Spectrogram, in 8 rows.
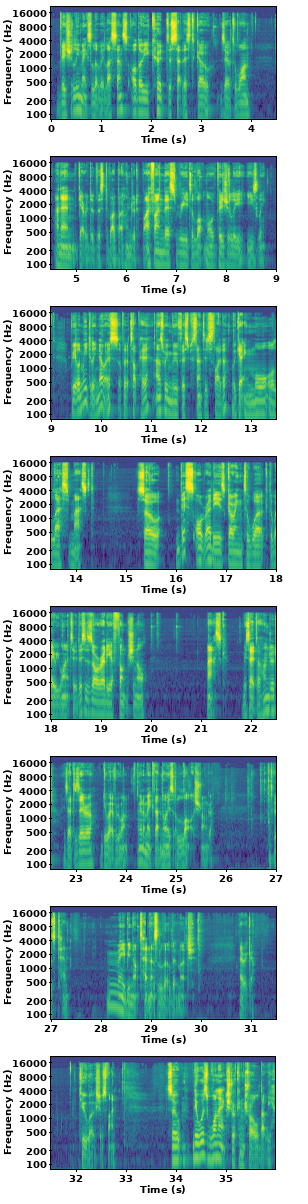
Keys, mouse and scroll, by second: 3.1-3.8 click, 7.4-10.2 click, 25.9-26.3 typing, 26.6 Return, 28.6 click, 29.6 2, 29.8 Return, 32.1-35.9 click.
